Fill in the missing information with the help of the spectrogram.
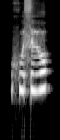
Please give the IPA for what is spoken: xʷ ɨ s ɨ o̯

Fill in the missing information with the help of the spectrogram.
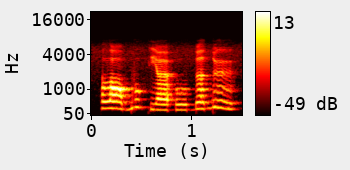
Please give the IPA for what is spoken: l ɔ˥˨ b u˥˨ k j œ˨˩ ʔ u˨˩ ɠ ə˧˥ ɠ ʉ˥˨

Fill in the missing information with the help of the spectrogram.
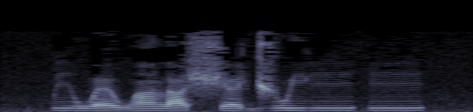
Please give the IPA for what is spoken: k͡p i˦ w ɛ˧ w ã˦ l a˧ ʃ ɛ˧ d͡ʒ u˦ j i˦ | i˦

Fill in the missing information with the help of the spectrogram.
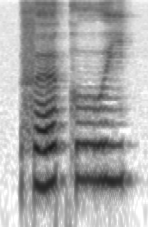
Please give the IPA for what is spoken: f œː˨˥ k̚ h uː˧ j

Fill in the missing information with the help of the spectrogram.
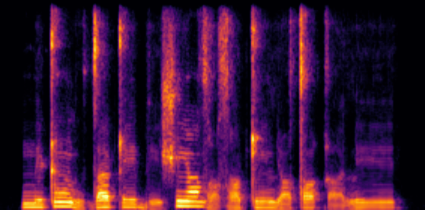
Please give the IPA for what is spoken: m ɪ˦ ʈ õ˥ l u˩ d̪ a˦ ʈ e˦ b e˩ ʃ ẽː˥ zˤ ɛ˩ zˤ a˨ ʈ ẽ˦ l i˨ tˤ i˦ q a˩ l ɪː˦

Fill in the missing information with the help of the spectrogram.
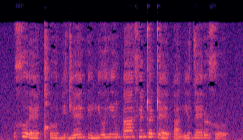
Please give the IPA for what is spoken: x ɤ˦˨ ɾ ɛː˨ ǃʼ ɤː˨ bʲ a˨ ɡ j ɛ̃ː˦ pʲ ũ˨ mʲ ɤː˦ vʲ ũː˦ ʔ ãː˦ x ɛ̃˦ ʈ ɜ˦ ʈ ɛː˨ p a˨ mʲ ɜ˦ d ɛː˦ ɾ ə˞˦ x ɤ˨

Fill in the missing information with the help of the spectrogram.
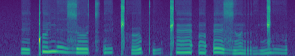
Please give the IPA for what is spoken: ɪ˨˩˦ ǃ ə̃˦˥ n ɛ̤˥˧ z ə˞˧ t͡sʼ ɛ̤˦˥ ǁʰ ə˞˩˥ pʼ ṳ˩˥ ǁ ɛ̃˦˥ ʔ ə̃˧ ʔ ɛ˥˧ z ə̃˩˧˩ r ə̤˩˧˩ ŋ͡ǁ ə̤˥˧

